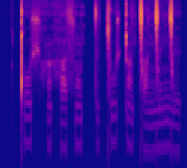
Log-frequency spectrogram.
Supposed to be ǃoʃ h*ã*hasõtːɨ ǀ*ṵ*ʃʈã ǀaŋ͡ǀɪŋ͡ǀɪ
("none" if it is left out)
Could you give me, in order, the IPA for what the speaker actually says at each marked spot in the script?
ɐ̃, u

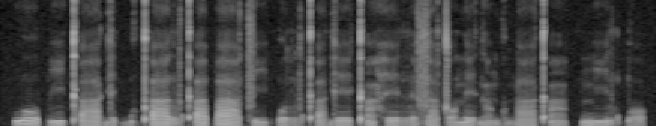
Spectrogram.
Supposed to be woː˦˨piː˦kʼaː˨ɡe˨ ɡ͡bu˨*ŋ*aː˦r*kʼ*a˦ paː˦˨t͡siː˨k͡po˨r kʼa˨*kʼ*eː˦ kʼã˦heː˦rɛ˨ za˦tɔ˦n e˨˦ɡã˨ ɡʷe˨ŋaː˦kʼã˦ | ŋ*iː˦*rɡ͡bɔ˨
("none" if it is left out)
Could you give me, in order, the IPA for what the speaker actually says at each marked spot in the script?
kʼ, kʼ, ɡ, iː˦

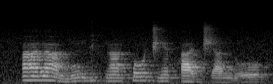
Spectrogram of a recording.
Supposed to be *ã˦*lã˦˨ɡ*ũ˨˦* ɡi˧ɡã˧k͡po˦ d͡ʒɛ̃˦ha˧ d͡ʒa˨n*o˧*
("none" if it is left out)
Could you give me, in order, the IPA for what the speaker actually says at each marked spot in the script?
ã˦, ũ˨˦, o˨˦

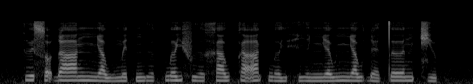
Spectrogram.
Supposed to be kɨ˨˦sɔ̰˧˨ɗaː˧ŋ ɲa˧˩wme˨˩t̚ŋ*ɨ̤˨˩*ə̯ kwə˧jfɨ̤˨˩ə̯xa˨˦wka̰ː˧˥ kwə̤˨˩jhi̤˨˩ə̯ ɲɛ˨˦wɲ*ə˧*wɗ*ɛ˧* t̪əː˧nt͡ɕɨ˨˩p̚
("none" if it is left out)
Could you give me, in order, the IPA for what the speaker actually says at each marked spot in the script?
ɨ̤˨˩, a˧, ɛ̤˨˩

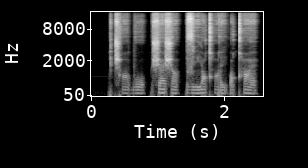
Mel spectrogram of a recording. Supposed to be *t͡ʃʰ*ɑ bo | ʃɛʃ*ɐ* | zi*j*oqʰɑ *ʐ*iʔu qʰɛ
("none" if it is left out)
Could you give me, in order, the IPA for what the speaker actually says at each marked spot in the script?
t͡ʃʰ, ɐ, j, ɾ

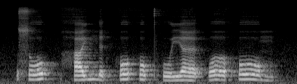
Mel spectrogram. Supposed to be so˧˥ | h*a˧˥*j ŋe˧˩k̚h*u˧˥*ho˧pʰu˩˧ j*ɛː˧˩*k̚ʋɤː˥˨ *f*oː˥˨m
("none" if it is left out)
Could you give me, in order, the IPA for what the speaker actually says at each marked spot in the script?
a˧˥, o˧˥, ɛː˧˩, h

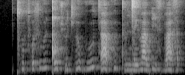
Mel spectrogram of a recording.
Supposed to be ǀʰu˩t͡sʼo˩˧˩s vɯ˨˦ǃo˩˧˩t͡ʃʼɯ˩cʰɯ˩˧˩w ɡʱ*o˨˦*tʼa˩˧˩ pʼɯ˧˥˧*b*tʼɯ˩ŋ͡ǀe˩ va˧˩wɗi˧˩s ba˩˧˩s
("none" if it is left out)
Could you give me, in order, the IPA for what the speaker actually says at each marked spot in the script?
u˨˦, b

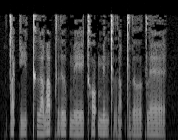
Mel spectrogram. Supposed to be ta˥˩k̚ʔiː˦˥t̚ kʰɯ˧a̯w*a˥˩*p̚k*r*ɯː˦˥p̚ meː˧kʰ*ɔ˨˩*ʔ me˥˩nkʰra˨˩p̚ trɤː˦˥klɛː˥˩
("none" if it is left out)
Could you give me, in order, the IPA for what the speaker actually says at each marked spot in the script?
a˥˩, r, ɔ˥˩

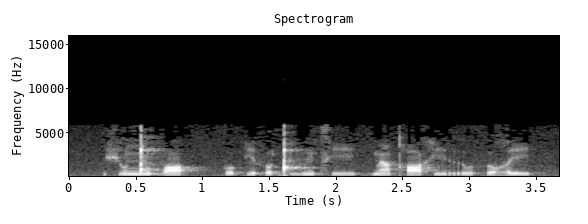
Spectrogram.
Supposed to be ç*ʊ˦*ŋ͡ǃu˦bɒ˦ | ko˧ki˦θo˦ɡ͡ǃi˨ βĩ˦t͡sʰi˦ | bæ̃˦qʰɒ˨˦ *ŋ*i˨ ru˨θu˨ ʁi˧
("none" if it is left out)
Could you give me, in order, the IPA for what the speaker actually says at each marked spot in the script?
u˦, x

